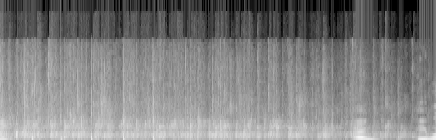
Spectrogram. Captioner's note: applause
